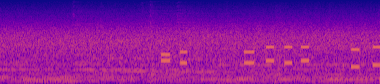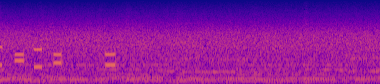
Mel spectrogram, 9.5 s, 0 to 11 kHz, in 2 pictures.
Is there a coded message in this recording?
Yes: DTMF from 2.0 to 6.2 s, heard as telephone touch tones, dialled by hand, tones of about 100 ms, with radio hiss. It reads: *8 8DCD 3B*37 4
